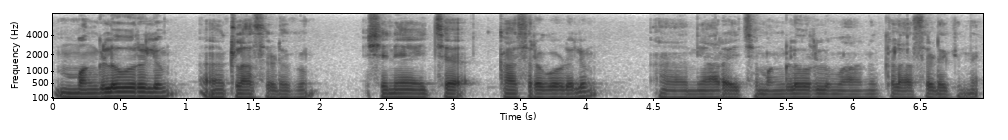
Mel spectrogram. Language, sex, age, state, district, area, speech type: Malayalam, male, 18-30, Kerala, Kasaragod, rural, spontaneous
